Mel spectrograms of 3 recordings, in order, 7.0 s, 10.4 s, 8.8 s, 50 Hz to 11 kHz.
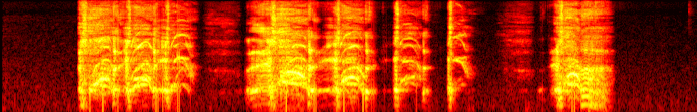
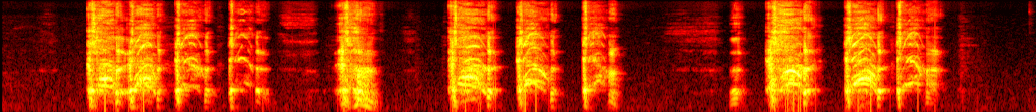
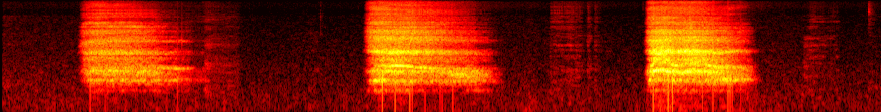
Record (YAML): cough_length: 7.0 s
cough_amplitude: 32768
cough_signal_mean_std_ratio: 0.59
three_cough_length: 10.4 s
three_cough_amplitude: 32768
three_cough_signal_mean_std_ratio: 0.51
exhalation_length: 8.8 s
exhalation_amplitude: 28038
exhalation_signal_mean_std_ratio: 0.42
survey_phase: alpha (2021-03-01 to 2021-08-12)
age: 65+
gender: Male
wearing_mask: 'No'
symptom_cough_any: true
smoker_status: Never smoked
respiratory_condition_asthma: false
respiratory_condition_other: false
recruitment_source: REACT
submission_delay: 6 days
covid_test_result: Negative
covid_test_method: RT-qPCR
